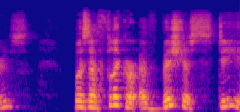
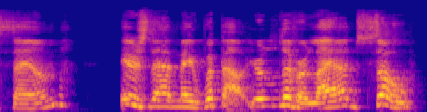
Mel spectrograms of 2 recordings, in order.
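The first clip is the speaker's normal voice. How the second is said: taunting pirate captain; 5 dB louder than usual. Acted. Pirate captain taunting the terrified boatswain, cruel and mocking. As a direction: savour the threat.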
